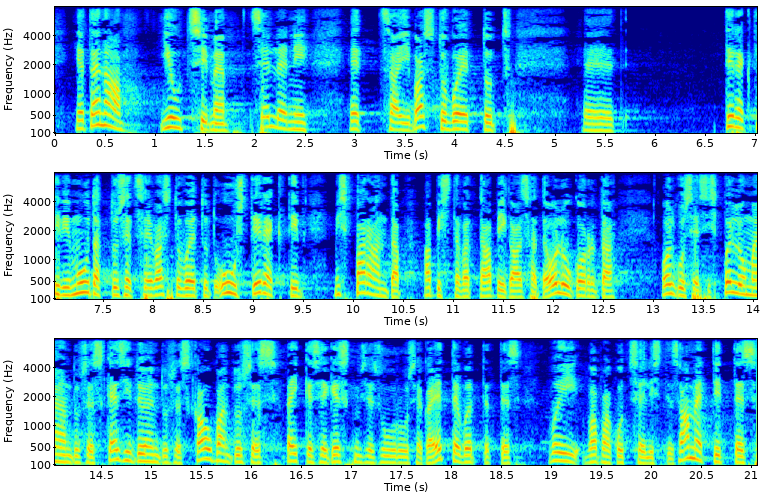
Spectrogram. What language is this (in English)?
Estonian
